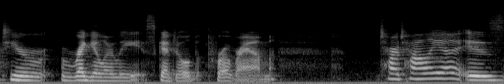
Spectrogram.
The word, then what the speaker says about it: Tartaglia: for my own sanity this is an italian word and italian unlike english is phonetically consistent so i can tell you that this is pronounced tartalia i know that nobody from mihoyo is watching this but please for the love of god stop calling him tartaglia i lose a month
